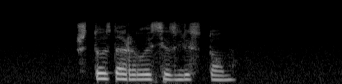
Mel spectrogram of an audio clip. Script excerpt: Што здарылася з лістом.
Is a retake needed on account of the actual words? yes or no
no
